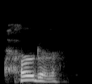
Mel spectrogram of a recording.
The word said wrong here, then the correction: Huerter: Kevin Huter. – Who Huter. – Has just been Huerter. That's the R that just throws me off.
